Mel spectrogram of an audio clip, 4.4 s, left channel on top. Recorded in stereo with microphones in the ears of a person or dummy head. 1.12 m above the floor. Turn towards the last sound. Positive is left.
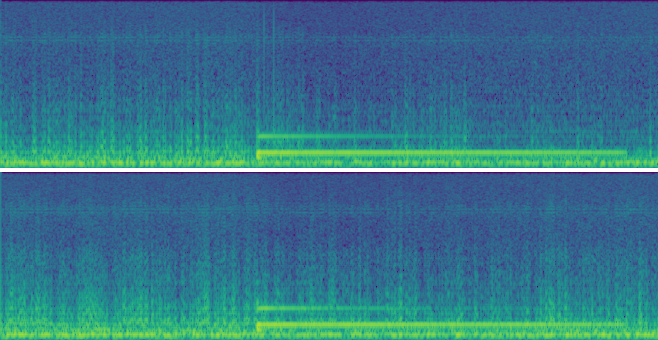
turn(degrees=-20)  # may be behind; listen again after turning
